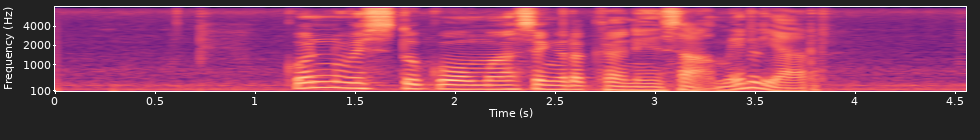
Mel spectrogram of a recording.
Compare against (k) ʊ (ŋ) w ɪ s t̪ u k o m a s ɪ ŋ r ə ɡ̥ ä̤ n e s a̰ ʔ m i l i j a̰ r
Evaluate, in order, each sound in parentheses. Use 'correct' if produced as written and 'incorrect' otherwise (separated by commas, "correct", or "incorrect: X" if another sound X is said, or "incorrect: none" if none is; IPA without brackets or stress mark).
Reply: correct, incorrect: n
